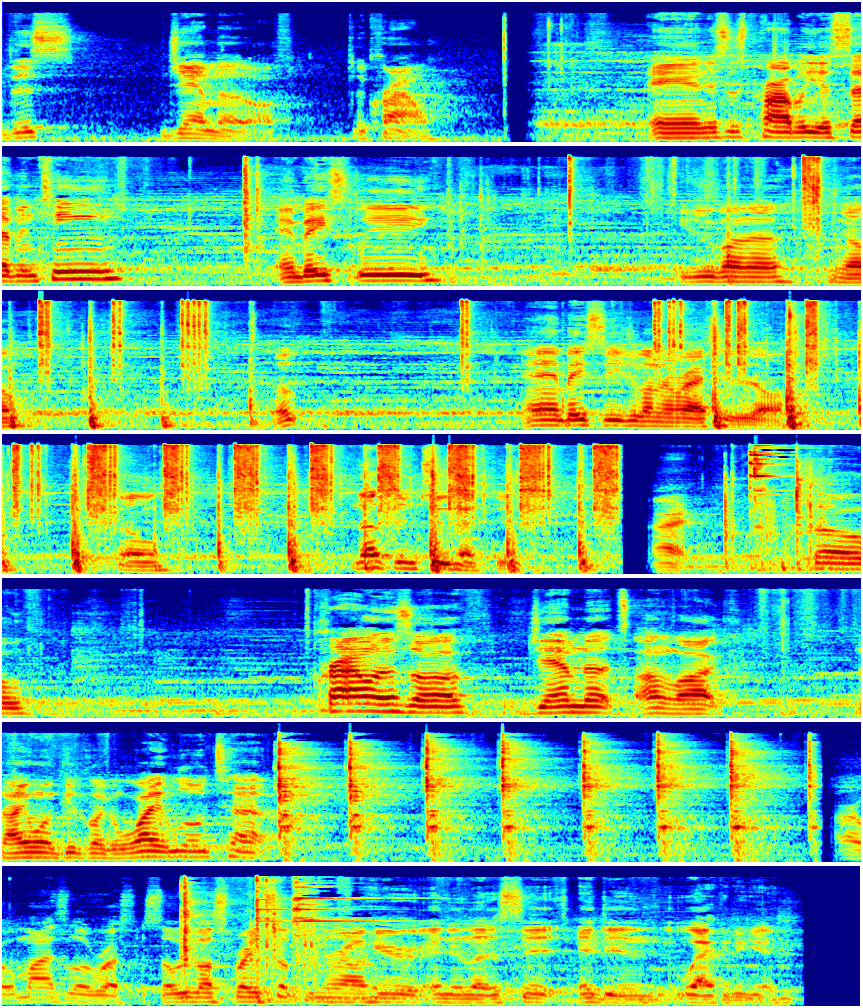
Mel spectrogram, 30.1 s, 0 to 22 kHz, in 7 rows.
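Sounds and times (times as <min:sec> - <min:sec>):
ratchet wrench clicking: 0:08.3 - 0:09.7, 0:11.8 - 0:16.0
hammer striking steel: 0:16.5 - 0:17.2, 0:22.8 - 0:25.6, 0:26.7 - 0:28.0.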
